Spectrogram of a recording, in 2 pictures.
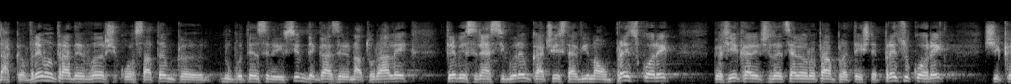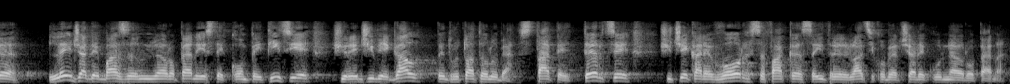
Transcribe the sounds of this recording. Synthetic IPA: d̪akəvɾe̞mɨnt̪ɾad̪e̞vərʃiko̞nst̪at̪əmkənuput̪e̞msənelipsimd̪e̞ɡaze̞le̞nat̪uɾale̞ː | ɾe̞buje̞səneasiɡuɾəmkəat͡ʃe̞st̪eavinlaunpɾe̞t̪sko̞ɾe̞k̚t̪̚ | kəfije̞kaɾe̞t͡ʃe̞t̪ət̪saneuɾo̞peanplət̪e̞ʃt̪e̞pɾe̞t̪suko̞ɾe̞k̚t̪̚ | ʃikə | le̞d͡ʒad̪e̞bazəɨnununjaeuɾo̞peanəje̞st̪eko̞mpe̞t̪it̪sije̞ʃiɾe̞d͡ʒime̞ɡalpe̞nt̪ɾut̪oat̪əlumea̰st̪at̪e̞t̪e̞rt̪se̞ | ʃit͡ʃe̞jkaɾe̞vo̞rsəfakəsəint̪ɾeɨɾe̞lat̪sijko̞me̞rt͡ʃiale̞kuununʲaeuɾo̞pea̰nə̰

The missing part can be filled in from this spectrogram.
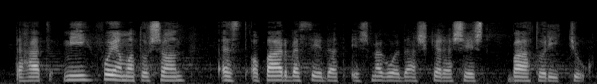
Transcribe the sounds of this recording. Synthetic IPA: t̪ɛɦaːt̪mifo̞jɒmɒt̪o̞ʃɒn | ʔɛst̪ʰɒpaːrbɛseːd̪ɛt̪eːʃmɛɡo̞ld̪aːʃkɛɾɛʃeːʃt̪ | baːt̪o̞ɾiːcːuk

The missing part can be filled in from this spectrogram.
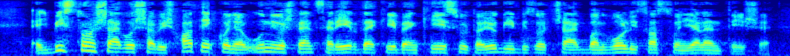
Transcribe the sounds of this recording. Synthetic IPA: ɛ̰ɟbist̪o̞nʃaːɡo̞ʃɒbːeːʃhɒt̪eːko̞ɲɒbːṵːnijoːʃrɛnt̪sɛɾeːrd̪ɛkeːbɛŋkʰeːsylt̪ɒjo̞ɡibizo̞t͡ʃːaːɡ̚bɒnvo̞lːisɒsːo̞ɲjɛlɛnt̪ḛːʃɛ̰

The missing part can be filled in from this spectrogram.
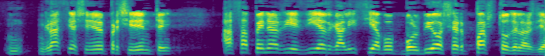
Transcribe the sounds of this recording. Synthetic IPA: ɡɾaθjasːeɲo̞ɾpɾe̞siðe̞nt̪e̞ | aθape̞nazðje̞θðiazɣaliθjabo̞lβjo̞ase̞ɾpast̪oð̞e̞lazʎa

